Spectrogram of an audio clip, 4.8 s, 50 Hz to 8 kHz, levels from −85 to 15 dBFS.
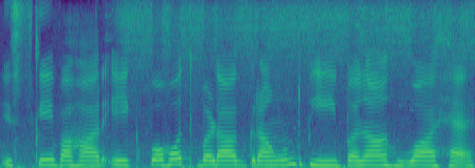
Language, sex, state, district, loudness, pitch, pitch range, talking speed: Hindi, female, Punjab, Fazilka, -14 LUFS, 225 Hz, 215-230 Hz, 125 wpm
